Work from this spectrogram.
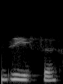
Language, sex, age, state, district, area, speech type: Sindhi, female, 18-30, Gujarat, Kutch, rural, conversation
